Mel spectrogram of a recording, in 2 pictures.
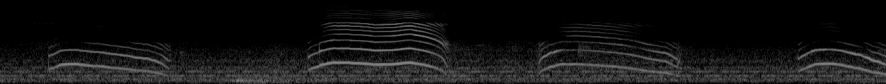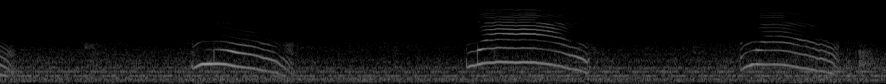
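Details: Hungry Persian kitten calling for its mother, giving repeated short arched meows with bright harmonics, roughly every two to three seconds, over a constant faint hum.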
